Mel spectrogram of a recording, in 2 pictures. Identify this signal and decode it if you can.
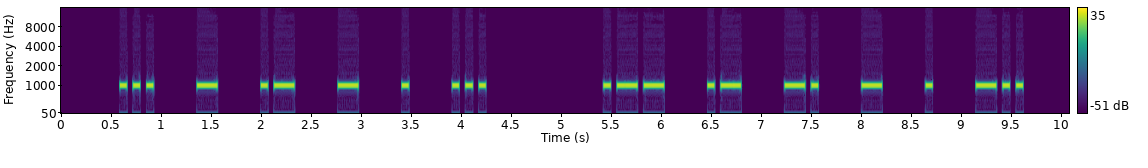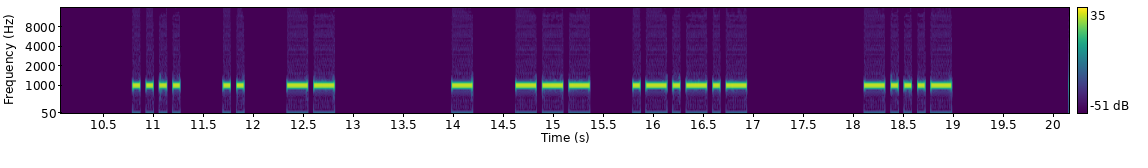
Morse code, heard as a keyed tone, about 18 wpm, spaced as for 12 wpm, 1000 Hz. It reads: STATES WANTED HIM TO. <BT>
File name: qotdfiles / 12wpm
